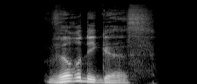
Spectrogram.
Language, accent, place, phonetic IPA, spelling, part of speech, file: German, Germany, Berlin, [ˈvʏʁdɪɡəs], würdiges, adjective, De-würdiges.ogg
- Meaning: strong/mixed nominative/accusative neuter singular of würdig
